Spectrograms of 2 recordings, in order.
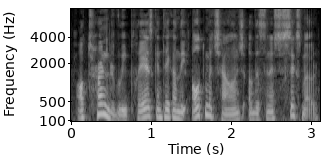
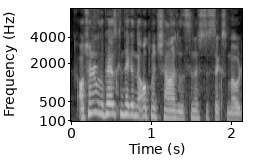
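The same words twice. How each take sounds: First: It is read at a slow pace. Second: It is read at a normal pace. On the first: The speaker calls it wrong. "it hurts to read that slowly" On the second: The speaker calls it right. "Let's go back to normal mode"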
